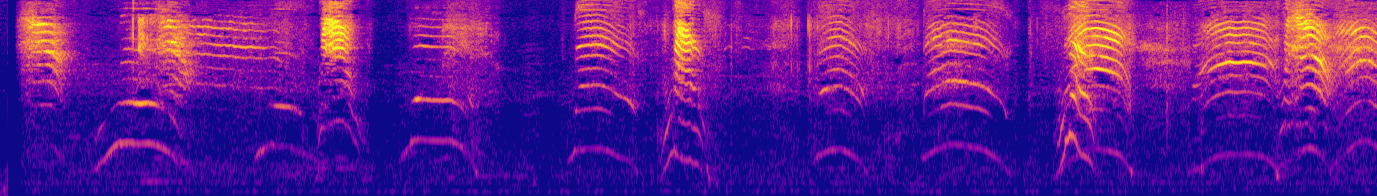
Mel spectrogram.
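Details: Domestic cat in an angry mood making many rapid arched meows, rising and falling, a dozen or so in ten seconds, mixed with sharp clicks and a steady low hum.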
